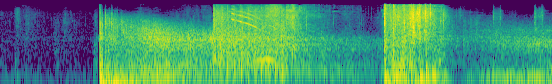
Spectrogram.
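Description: A rifle fires in loud, sharp bursts.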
